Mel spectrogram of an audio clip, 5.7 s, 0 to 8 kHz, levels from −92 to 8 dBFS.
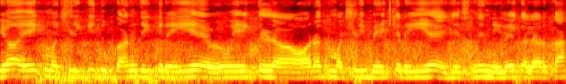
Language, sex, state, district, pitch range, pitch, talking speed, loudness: Hindi, female, Uttar Pradesh, Jyotiba Phule Nagar, 165-180 Hz, 175 Hz, 210 wpm, -12 LUFS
